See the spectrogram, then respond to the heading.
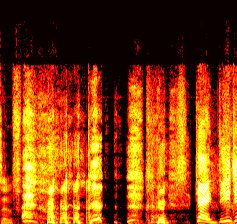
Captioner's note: laughing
